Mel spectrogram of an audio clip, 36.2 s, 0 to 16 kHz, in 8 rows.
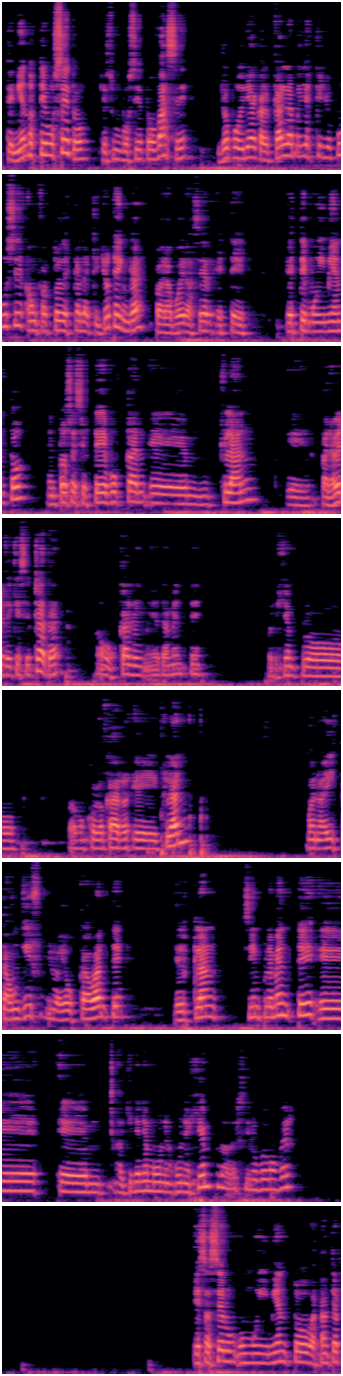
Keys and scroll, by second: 19.7-21.0 typing, 22.6 Return.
